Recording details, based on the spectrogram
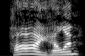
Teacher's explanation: notice that the i sound in high is extended to show that is very pleased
